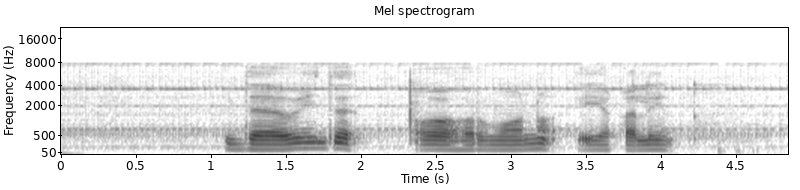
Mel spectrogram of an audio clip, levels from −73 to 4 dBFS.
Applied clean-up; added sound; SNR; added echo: none; Alarm / Bell; 15 dB; none.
